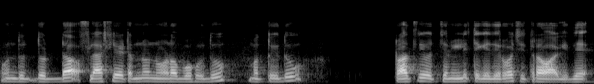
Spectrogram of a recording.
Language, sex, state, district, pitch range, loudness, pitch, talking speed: Kannada, male, Karnataka, Bangalore, 135-145 Hz, -20 LUFS, 135 Hz, 100 wpm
